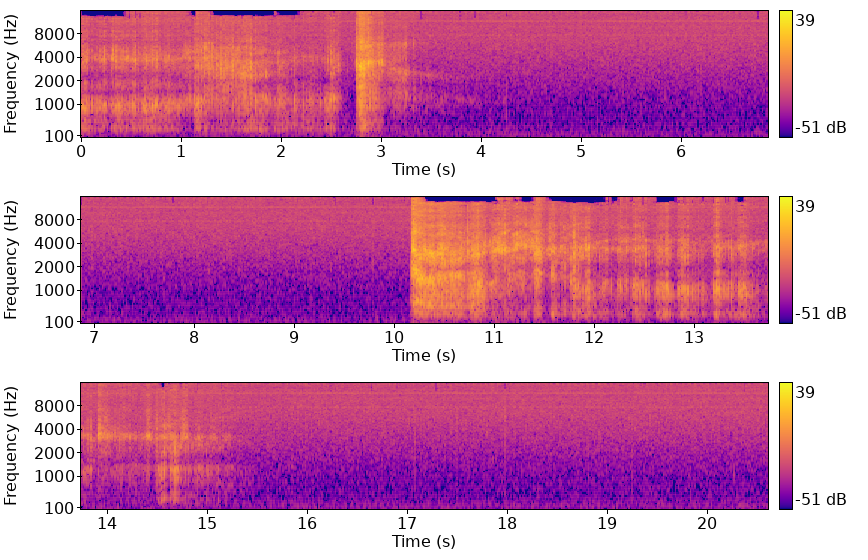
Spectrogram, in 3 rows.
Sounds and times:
Inside, small room: 0.0s - 20.6s
Silence: 3.2s - 10.2s.

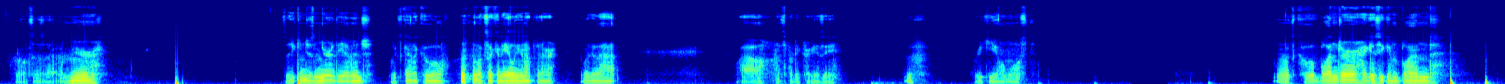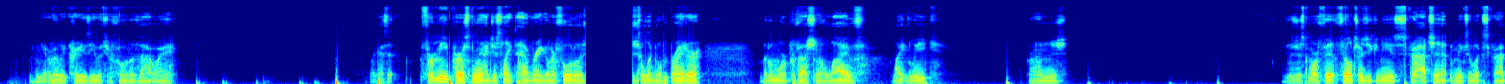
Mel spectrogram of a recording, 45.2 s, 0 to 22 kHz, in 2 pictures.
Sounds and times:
Speech: 0.1s - 1.7s, 4.2s - 9.4s, 11.0s - 12.7s, 13.6s - 14.0s, 14.6s - 15.6s, 19.1s - 21.8s, 23.0s - 25.3s, 28.1s - 31.4s, 32.1s - 33.2s, 34.0s - 36.8s, 37.9s - 38.7s, 41.8s - 45.1s.

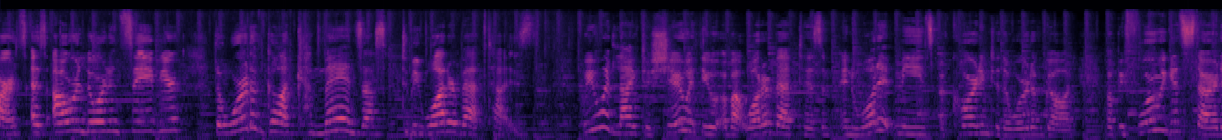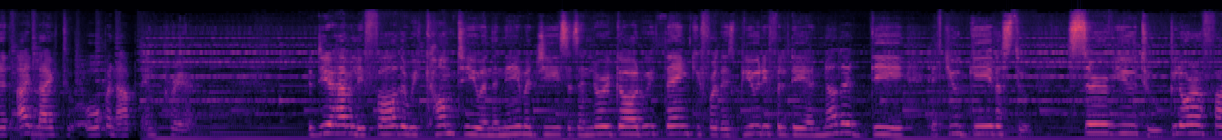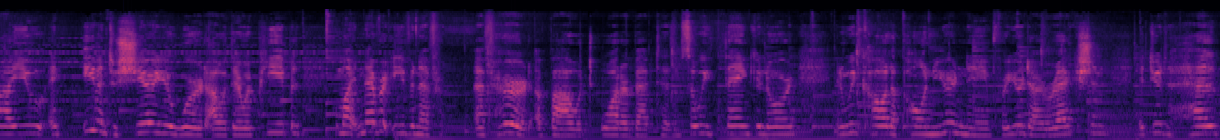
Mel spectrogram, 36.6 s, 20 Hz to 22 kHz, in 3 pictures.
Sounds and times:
Speech: 0.0s - 14.2s, 15.3s - 36.6s
Music: 0.0s - 36.6s.

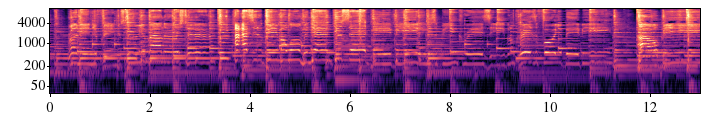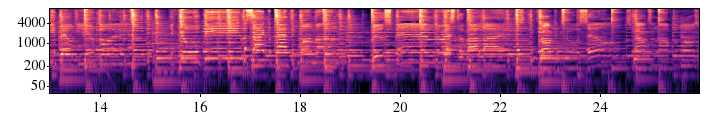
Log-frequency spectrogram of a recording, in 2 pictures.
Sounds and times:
Guitar: 0.0s - 25.9s
Singing: 0.4s - 14.8s, 15.4s - 18.9s, 19.5s - 25.9s.

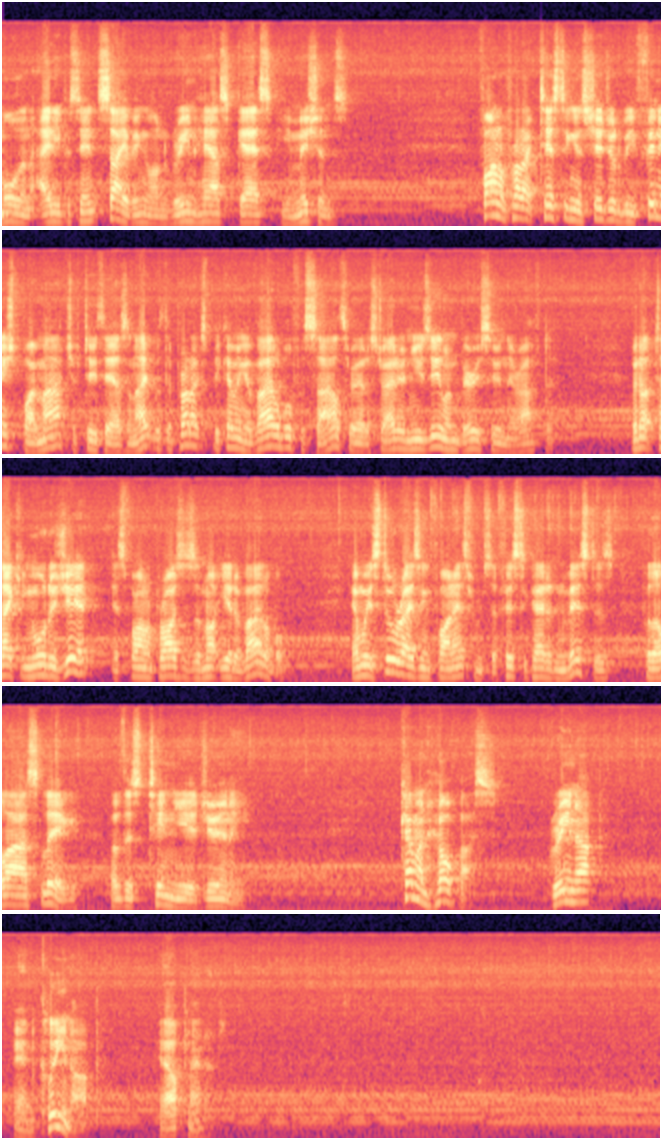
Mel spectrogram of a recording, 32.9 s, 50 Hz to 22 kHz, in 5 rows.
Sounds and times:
Speech: 0.0s - 3.5s, 4.8s - 12.2s, 12.9s - 16.1s, 16.7s - 22.3s, 23.8s - 25.8s, 26.5s - 28.6s.

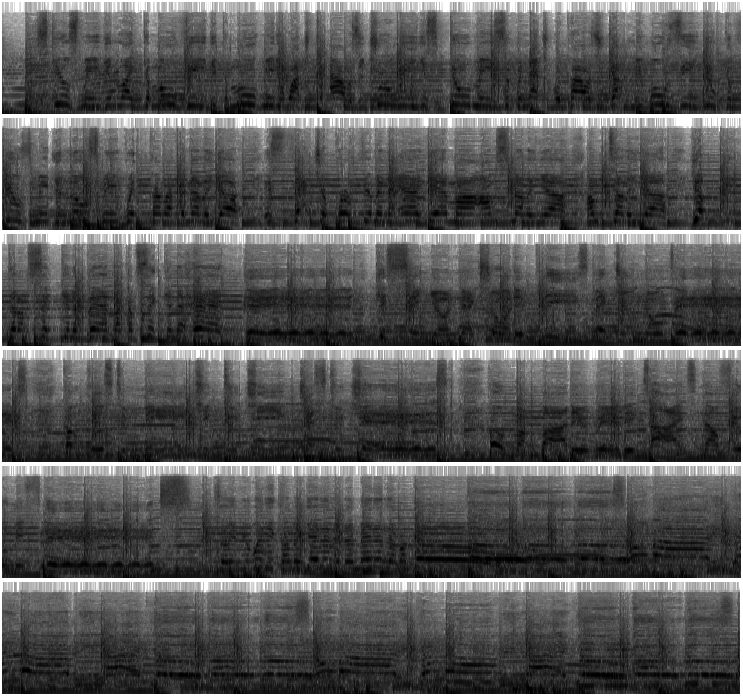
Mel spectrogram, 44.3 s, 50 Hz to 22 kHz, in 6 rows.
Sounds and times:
Hip hop music: 0.0s - 44.3s.

